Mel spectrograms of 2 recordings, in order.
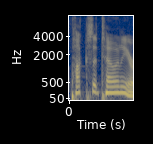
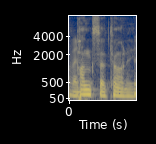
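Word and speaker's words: Punxsutawney: Is it Puxatony or Punxatony? – I think it's Punxatony. – There's like an N in there, right? – Yeah.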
